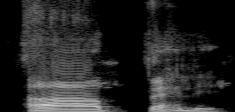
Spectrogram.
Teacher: پے دوسری پے میں مل گئی ہے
